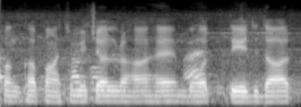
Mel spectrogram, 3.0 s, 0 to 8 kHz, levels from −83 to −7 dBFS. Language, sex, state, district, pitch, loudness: Hindi, male, Madhya Pradesh, Katni, 110 Hz, -16 LUFS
